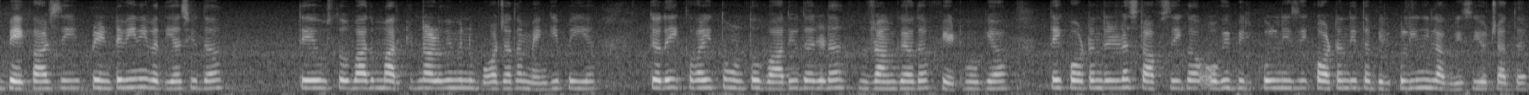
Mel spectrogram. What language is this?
Punjabi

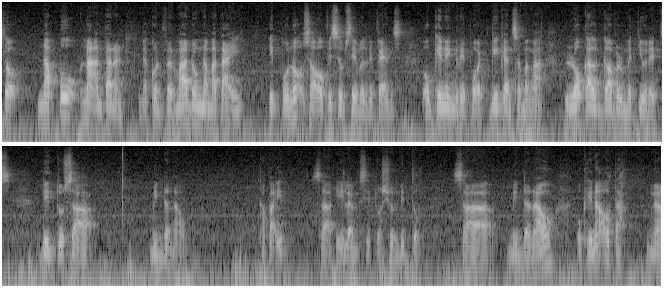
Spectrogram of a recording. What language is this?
Filipino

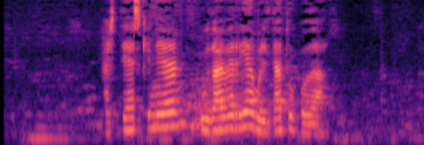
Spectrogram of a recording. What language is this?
Basque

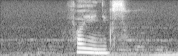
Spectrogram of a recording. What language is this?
Russian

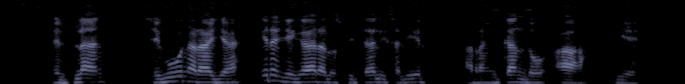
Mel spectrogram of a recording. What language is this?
Spanish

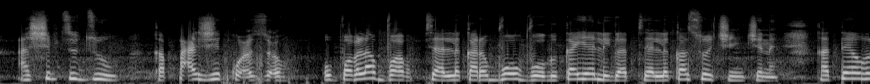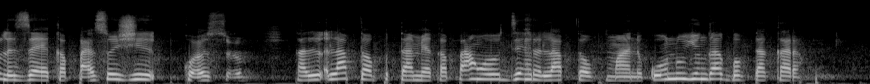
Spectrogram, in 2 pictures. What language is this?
Dagbani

